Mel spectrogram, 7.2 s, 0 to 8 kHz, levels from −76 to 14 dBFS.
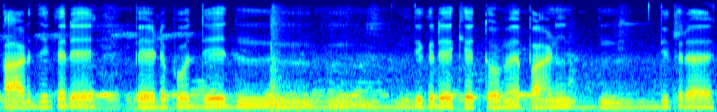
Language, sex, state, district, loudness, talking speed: Hindi, male, Rajasthan, Jaipur, -19 LUFS, 115 wpm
